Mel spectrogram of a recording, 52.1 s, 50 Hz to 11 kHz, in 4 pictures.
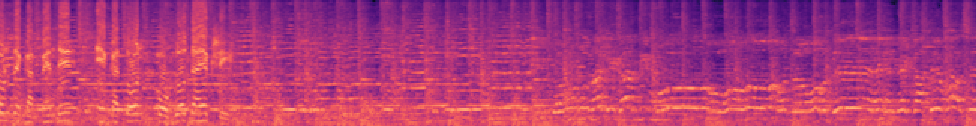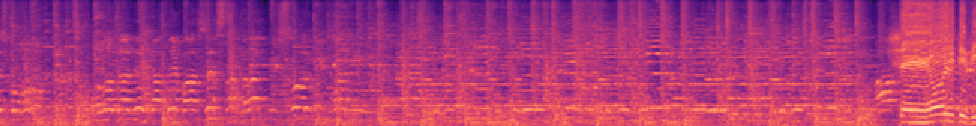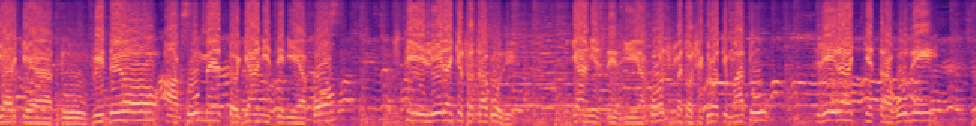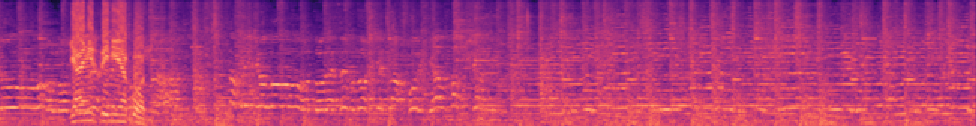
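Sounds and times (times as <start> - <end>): bowed fiddle melody: 0.0 - 7.4, 18.9 - 24.5, 25.1 - 36.3
rhythmic band accompaniment: 0.0 - 52.0.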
